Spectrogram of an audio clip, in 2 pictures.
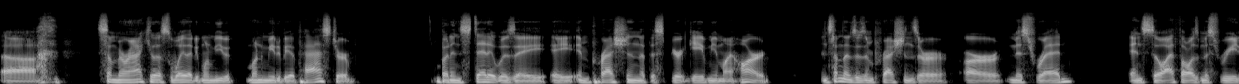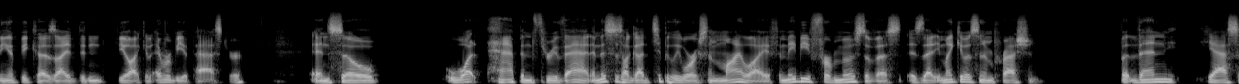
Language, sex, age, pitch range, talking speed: English, male, 30-49, 85-100 Hz, 215 wpm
